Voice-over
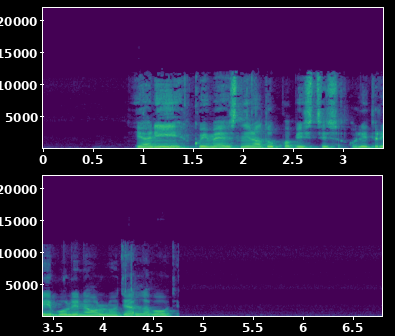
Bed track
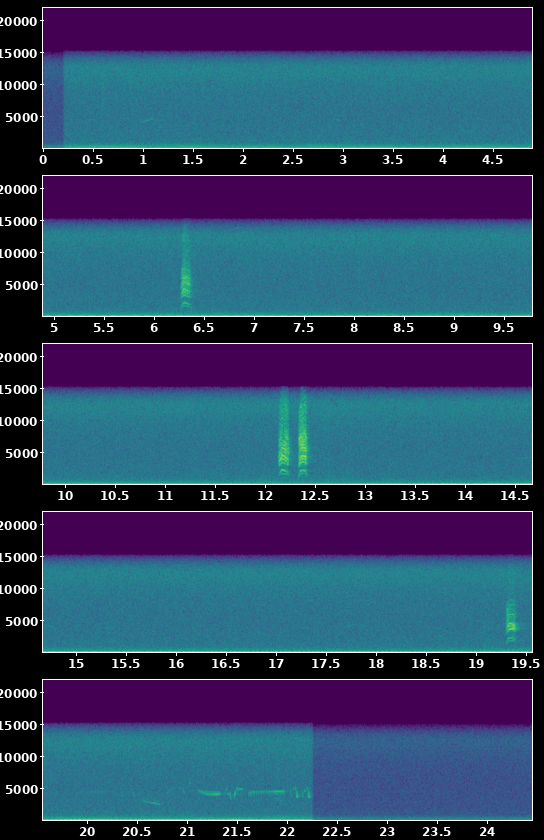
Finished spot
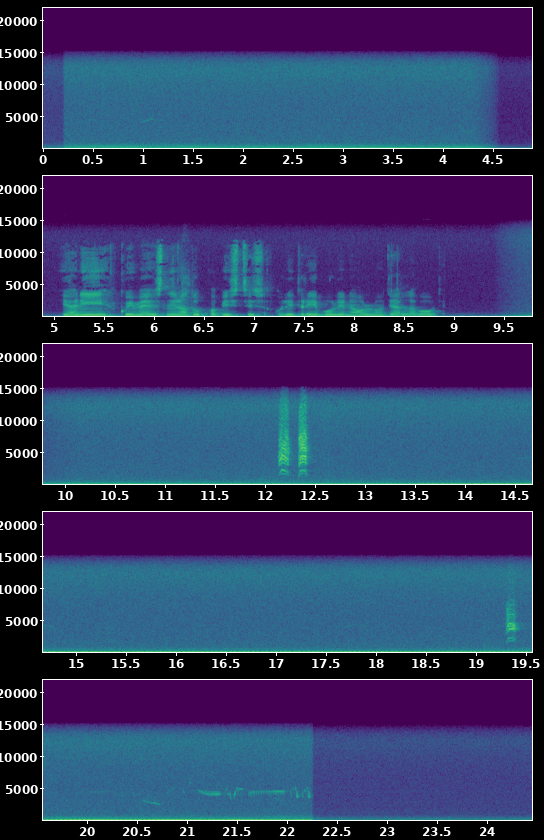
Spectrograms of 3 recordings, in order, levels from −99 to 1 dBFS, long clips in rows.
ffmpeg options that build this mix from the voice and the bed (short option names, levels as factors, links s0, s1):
-filter_complex "[0:a]adelay=4150,volume=0.631[s0];[1:a]volume=7.5,afade=t=out:st=4.28:d=0.28:silence=0.0707946,afade=t=in:st=9.39:d=0.74:silence=0.0749894[s1];[s0][s1]amix=inputs=2:normalize=0"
